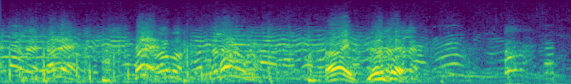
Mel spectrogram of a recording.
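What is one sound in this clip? A crowd of men shouts and clamours excitedly close by.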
